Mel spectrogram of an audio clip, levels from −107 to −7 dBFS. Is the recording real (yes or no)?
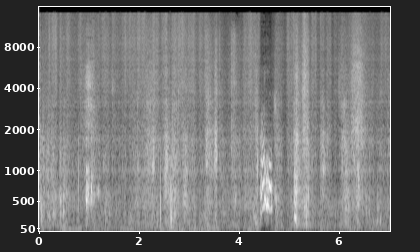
no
